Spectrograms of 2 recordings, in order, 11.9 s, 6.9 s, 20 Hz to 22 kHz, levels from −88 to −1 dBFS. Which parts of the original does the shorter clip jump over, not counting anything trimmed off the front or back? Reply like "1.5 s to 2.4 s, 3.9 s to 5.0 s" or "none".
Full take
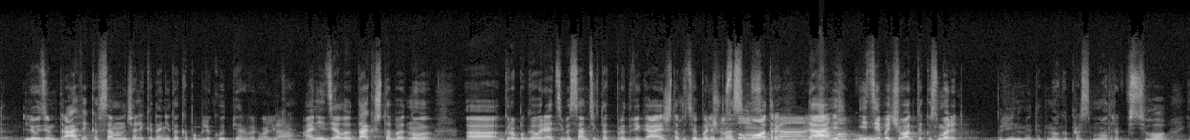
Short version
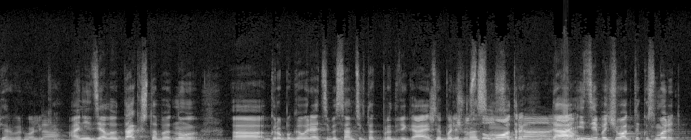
6.6 s to 6.9 s, 8.3 s to 8.6 s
